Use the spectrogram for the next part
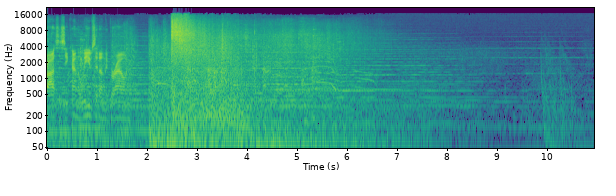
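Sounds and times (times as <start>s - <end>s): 
speech: 0.0s - 2.6s
photon grenade explosions in a science-fiction battle: 2.0s - 7.8s.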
